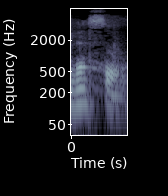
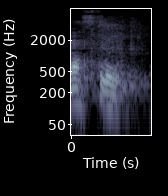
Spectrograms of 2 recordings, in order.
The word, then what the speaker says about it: Nestle: Not pronounced Nestle, but Nestle.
